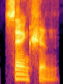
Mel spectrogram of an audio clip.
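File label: "sanction", American English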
